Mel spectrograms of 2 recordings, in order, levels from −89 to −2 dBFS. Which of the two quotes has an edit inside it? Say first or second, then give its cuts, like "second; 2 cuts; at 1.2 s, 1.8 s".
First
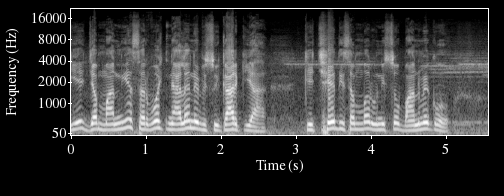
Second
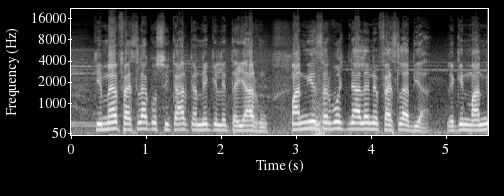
second; 1 cut; at 2.9 s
